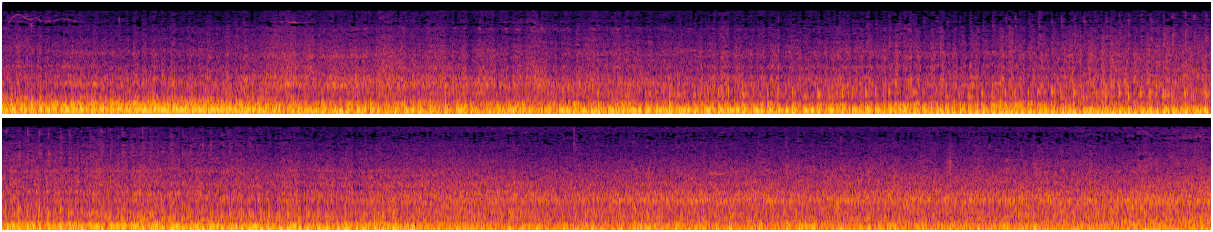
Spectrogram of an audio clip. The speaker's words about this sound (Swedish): Ja, ni hör själva när man kommer ut här på gatan bredvid. Framför järnvägsstationen där. Ganska stort pådrag med bilism.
